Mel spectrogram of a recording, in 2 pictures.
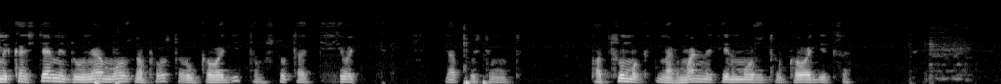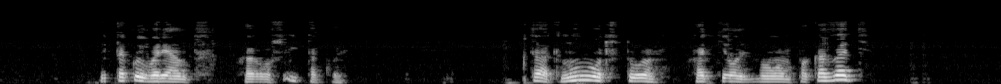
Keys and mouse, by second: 3.4 click, 3.7-5.0 drag, 9.2 click, 15.0 KP_1, 19.7 click.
